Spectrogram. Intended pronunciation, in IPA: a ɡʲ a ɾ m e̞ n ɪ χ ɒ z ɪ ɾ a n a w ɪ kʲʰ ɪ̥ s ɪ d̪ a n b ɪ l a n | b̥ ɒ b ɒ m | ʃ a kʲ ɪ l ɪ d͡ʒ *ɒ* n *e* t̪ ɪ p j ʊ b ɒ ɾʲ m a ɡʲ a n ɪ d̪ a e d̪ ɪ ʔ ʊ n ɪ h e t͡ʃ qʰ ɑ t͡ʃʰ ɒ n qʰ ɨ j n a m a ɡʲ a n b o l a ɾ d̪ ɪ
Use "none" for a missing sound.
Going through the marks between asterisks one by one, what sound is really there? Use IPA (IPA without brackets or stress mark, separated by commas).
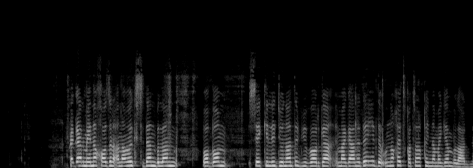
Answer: o, a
